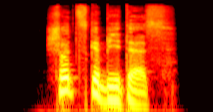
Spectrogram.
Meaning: genitive singular of Schutzgebiet
- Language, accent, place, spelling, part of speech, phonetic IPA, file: German, Germany, Berlin, Schutzgebietes, noun, [ˈʃʊt͡sɡəˌbiːtəs], De-Schutzgebietes.ogg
